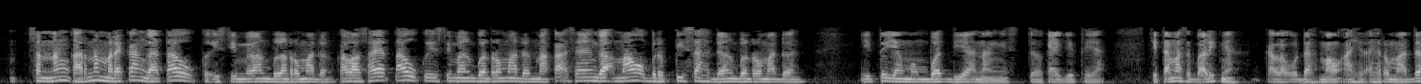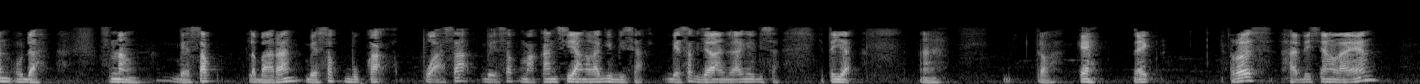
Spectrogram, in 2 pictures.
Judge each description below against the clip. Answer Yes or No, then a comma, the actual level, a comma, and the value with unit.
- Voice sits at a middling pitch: No, low, 125 Hz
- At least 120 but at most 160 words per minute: Yes, average, 135 wpm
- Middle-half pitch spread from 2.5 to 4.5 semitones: No, average, 5.0 semitones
